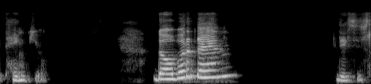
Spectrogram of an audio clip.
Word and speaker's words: dobar den: Dobar den. And den, which means day. But in this case, we put the stress on the first syllable. Dobar den.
